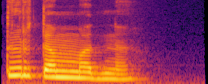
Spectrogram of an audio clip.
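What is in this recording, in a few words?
"тыртӧммӧдны", Komi, female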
